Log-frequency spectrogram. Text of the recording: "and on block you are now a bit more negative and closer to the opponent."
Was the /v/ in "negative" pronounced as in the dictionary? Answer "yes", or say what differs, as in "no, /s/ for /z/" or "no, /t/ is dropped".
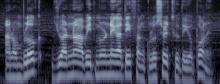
no, /f/ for /v/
